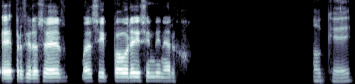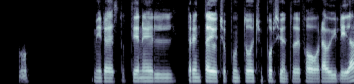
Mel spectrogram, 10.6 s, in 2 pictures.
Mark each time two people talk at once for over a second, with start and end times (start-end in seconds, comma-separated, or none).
none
